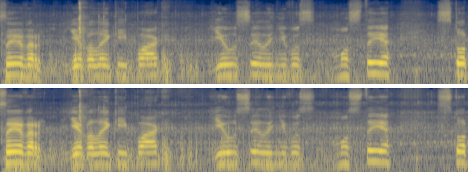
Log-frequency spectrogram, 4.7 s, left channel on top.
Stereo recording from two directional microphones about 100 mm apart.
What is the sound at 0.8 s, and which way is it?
Speech, 25° left (ahead or behind).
